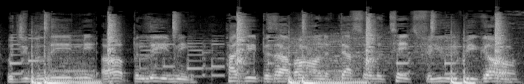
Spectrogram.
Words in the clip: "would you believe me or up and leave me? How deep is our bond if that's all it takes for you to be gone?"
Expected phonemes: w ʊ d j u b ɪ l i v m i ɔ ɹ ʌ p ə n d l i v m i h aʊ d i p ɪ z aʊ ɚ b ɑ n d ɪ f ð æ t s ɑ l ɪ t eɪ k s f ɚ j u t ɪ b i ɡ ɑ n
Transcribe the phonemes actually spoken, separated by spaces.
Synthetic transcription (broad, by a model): w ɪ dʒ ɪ b ɪ l i v m i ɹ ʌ b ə l i v m i h aʊ d i p ɪ z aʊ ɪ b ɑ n ɪ f ð æ t s ɑ l ɪ t eɪ k s f ɚ j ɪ t ɪ b i ɡ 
